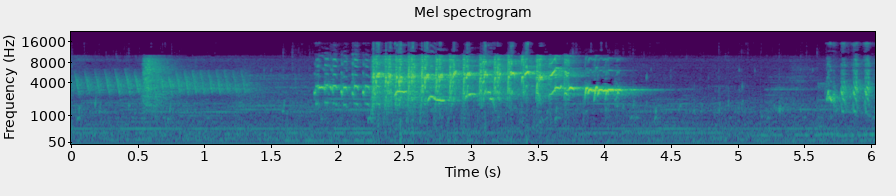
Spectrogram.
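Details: Master recording of a greater green leafbird used to train cage birds: a soft buzzy note, then a long burst of dense, high chattering and whistles that slides downward, followed by a brief pause and another burst.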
